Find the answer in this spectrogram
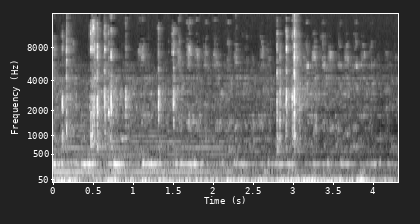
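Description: Computer keyboard keys clicking in an irregular string of presses, over quiet background music with a held low note.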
